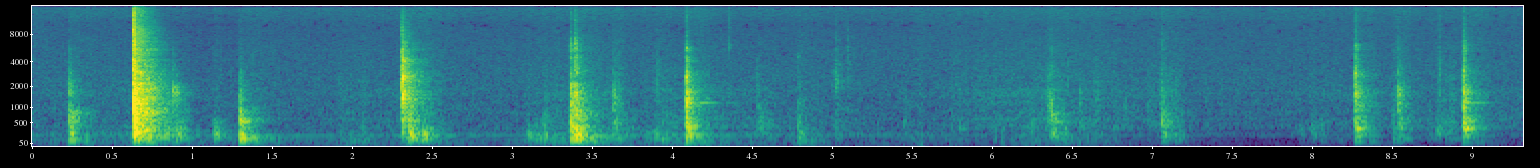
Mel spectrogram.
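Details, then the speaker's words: 2001 Chevy Silverado driver's door after installing a new door check: door swings with crisp, solid detent clicks and a solid close, much quieter, no creak or pop; door check now working properly. "Much quieter. Nice solid detents. Yep, nice solid detents, and it is much quieter."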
